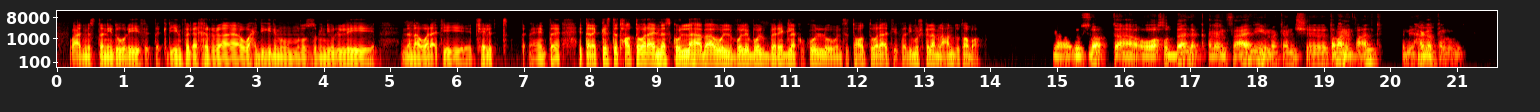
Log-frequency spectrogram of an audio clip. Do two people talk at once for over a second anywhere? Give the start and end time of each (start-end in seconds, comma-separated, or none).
none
